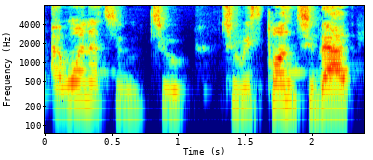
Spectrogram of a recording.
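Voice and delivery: ordinary talk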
